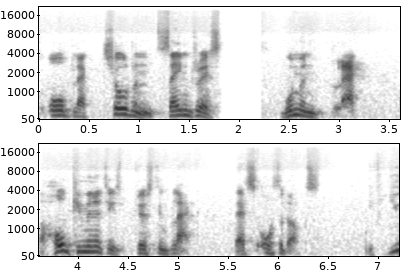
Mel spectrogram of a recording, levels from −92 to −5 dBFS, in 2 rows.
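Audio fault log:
1.79–2.22 s, call audio freeze: After "black children same dress" the audio stops for about 0.43 s. A brief tail continues the last sound, then it goes silent for most of the gap. This is likely a jitter buffer running dry while packets were held up. Speech then resumes where it stopped, nothing lost, only delayed.
2.78–2.96 s and 6.85–7.11 s, speech cut by the noise suppressor: Parts of the speech dip sharply, by about 16 dB and about 13 dB, for roughly a tenth of a second each. The suppressor mistook them for noise, so they sound swallowed. The first comes just before "the whole community is", over a room noise floor about 23 dB below the speech.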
